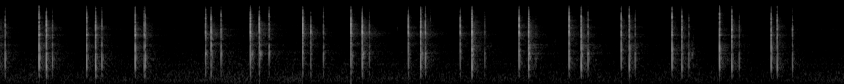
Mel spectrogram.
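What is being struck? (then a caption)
Plastic correction tape dispenser. Long painted nails tap and scratch the clear front cover of a small, hollow, clear plastic correction tape dispenser with a green spool. Thirty-six sharp, bright, dry clicks come in quick clusters of two or three across the clip, with no low end and almost no ring.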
